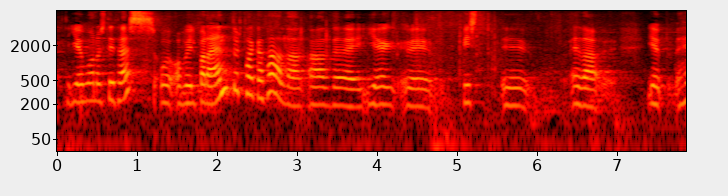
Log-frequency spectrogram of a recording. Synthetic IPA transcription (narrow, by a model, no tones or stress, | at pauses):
jɛɣvɔːnast̪ʰɪlθɛsɔɔ̰vɪlpaːɾaɛnt̪ʏɾ̥t̪ʰaːkaθaðaðaðjɛɣ | pist̪ | ɛða | jɛɦ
